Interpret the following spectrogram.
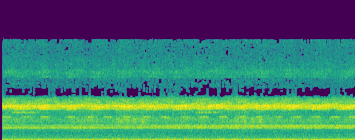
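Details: Crickets at night, a dense chorus of high, steady trilling forming unbroken shrill bands with a lower buzzing layer beneath, plus a faint low rumble throughout.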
